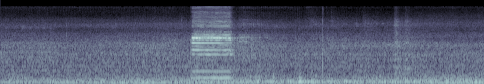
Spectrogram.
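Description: A vehicle horn honks once, a single blast of about half a second about two and a half seconds in, over the steady low rumble of the car's engine and tyres heard from inside the cabin.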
